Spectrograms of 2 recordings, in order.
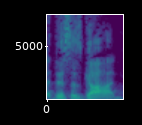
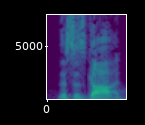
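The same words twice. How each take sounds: First: Said in the usual way. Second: "This is God." louder, weight on "God"; emphatic. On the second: Shown as a demonstration. Pastor insisting the credit is God's, emphatic. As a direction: land "God" firmly as the correction.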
